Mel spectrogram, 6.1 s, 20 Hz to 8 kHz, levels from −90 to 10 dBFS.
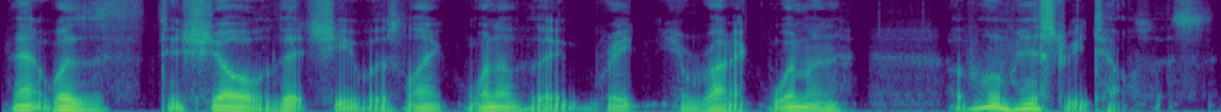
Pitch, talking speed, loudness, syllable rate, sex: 95 Hz, 185 wpm, -20 LUFS, 4.7 syllables/s, male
